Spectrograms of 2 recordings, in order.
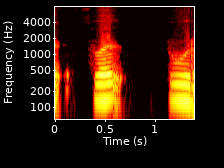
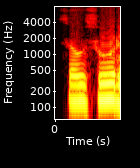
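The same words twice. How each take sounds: First: स्वसुर drawn out in two parts; correct sva- opening. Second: ससुर with first syllable rounded to sau; wrong sau-sur form. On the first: Teacher giving learners the correction, स्वसुर slowly as sva-sur. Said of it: "ससुर नहीं होता". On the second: Teacher showing learners the mistake, ससुर as sau-sur. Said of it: "स्वसुर होता है". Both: Shown as a demonstration.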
